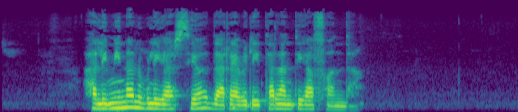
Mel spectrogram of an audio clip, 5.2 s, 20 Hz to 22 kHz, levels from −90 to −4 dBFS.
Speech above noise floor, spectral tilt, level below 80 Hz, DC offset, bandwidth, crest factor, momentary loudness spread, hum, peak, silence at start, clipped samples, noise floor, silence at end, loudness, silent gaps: 48 dB; -5.5 dB/octave; -56 dBFS; under 0.1%; 15.5 kHz; 16 dB; 9 LU; none; -2 dBFS; 0.85 s; under 0.1%; -64 dBFS; 1.6 s; -17 LUFS; none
